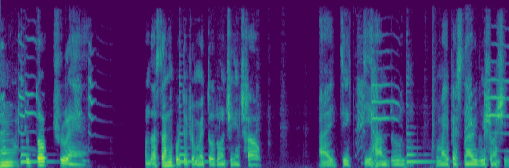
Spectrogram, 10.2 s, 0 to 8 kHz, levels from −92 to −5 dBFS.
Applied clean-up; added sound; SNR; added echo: neural mask model RNNoise.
